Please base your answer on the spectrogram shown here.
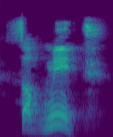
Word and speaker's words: submit: 자, 여기 같은 경우도 강세가 여기 있어요. 여기에 강세가 있는 게 아니고. 그러니까 어떻게 읽어야 될까요? 혹시 submit 뒤에가 세지는 거예요. 앞에는 그냥 submit이 아니고 submit 위에가 올라가는 발음.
